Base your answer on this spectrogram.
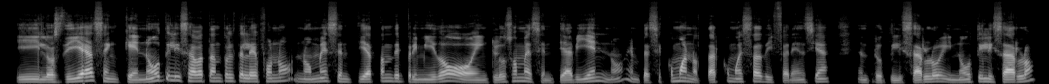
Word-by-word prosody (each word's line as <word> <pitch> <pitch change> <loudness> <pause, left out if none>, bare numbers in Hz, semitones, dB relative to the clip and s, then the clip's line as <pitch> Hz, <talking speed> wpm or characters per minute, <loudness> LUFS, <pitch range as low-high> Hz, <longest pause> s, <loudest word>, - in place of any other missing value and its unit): y 120 +1 -1
los 115 -1 +2
días 160 +7 +5
en 125 -4 -2
que 105 -1 +3
no 115 - +1
utilizaba 175 -4 +2
tanto 155 0 -2
el 155 - -4
teléfono 145 +4 0
no 120 -2 -6
me 150 +4 -1
sentía 120 -4 0
tan 150 +3 -7
deprimido 125 +1 -1
o 105 -10 +4
incluso 110 +9 -3
me 155 -2 -1
sentía 105 0 -2
bien, 135 +5 -1
¿no? 115 - -10
Empecé - - -5
como - - -1
a - - +3
notar - - -2
como 130 - -7
esa 135 +1 0
diferencia 110 +4 -5 0.2
entre 105 -2 -9
utilizarlo 105 +8 0
y 115 -5 -6
no 105 +2 -5
utilizarlo. 125 - +3
125 Hz, 190 wpm, -26 LUFS, 110-150 Hz, 0.2 s, días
